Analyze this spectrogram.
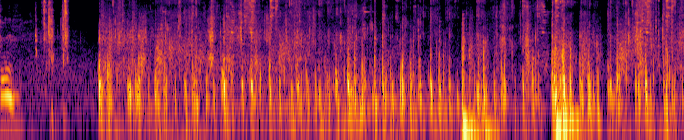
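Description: Footsteps patter quickly and steadily on hard ground.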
